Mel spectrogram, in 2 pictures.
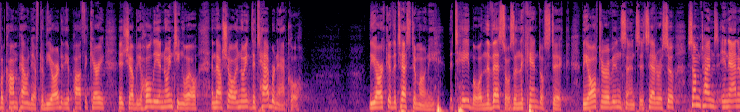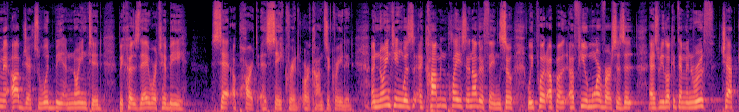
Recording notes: Faith Baptist Church in Hamilton, NJ.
